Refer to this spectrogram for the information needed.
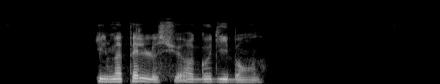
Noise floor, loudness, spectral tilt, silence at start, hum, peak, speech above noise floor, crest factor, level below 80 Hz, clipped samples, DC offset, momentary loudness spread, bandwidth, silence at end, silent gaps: -84 dBFS; -24 LUFS; -6 dB/octave; 0.95 s; none; -4 dBFS; 61 dB; 24 dB; -64 dBFS; under 0.1%; under 0.1%; 14 LU; 9 kHz; 1.8 s; none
